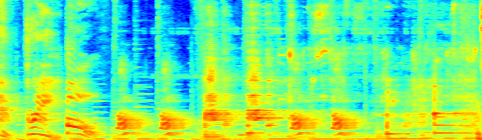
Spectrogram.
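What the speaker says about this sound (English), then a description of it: "let's replace it with a barking dog" Sampled barking dog sounds stand in for a kettle drum in a music video game, yapping in a rhythmic four-count pattern of short barks and whimpers with a steady beat beneath.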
